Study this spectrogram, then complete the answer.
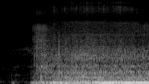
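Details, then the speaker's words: VAZ (Lada) engine just after a manual valve clearance adjustment, clearance about 0.2 mm: deep, even rumble, near-silent with no top-end ticking. Owner wonders whether the valves may burn. Normal idle. "Тут дощ просто шепче. Може прогорять, але реально не чути прям."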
